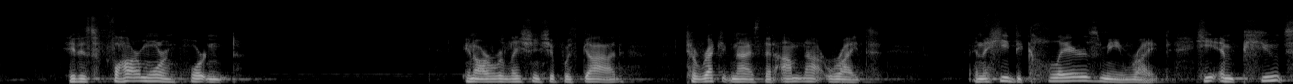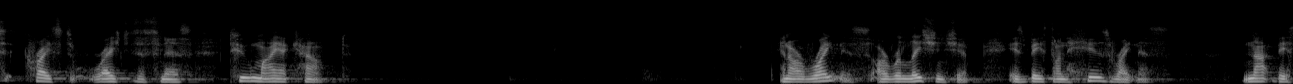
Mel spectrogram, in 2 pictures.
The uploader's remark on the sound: Recorded live at Word of Life Church in Le Sueur, Minnesota, on October 16, 2022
